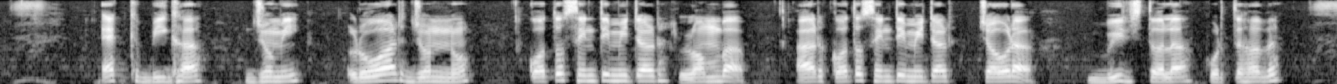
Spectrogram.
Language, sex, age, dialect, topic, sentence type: Bengali, male, <18, Standard Colloquial, agriculture, question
